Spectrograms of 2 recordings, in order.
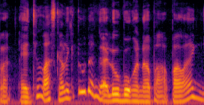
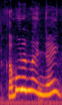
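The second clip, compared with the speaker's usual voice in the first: indignant cry; 4 dB louder than usual. Acted. Menuntut mantan dengan marah.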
